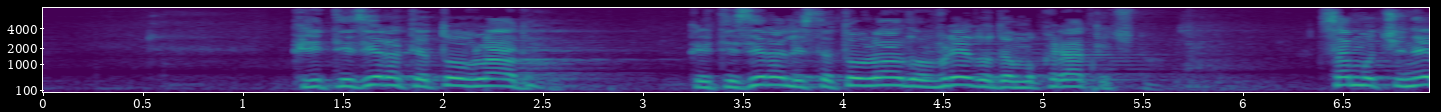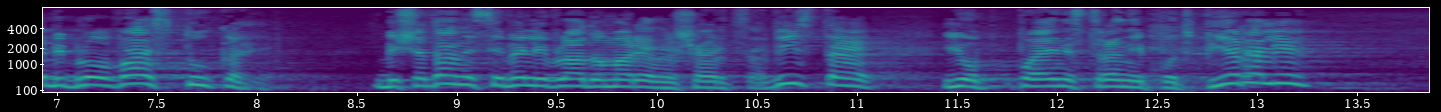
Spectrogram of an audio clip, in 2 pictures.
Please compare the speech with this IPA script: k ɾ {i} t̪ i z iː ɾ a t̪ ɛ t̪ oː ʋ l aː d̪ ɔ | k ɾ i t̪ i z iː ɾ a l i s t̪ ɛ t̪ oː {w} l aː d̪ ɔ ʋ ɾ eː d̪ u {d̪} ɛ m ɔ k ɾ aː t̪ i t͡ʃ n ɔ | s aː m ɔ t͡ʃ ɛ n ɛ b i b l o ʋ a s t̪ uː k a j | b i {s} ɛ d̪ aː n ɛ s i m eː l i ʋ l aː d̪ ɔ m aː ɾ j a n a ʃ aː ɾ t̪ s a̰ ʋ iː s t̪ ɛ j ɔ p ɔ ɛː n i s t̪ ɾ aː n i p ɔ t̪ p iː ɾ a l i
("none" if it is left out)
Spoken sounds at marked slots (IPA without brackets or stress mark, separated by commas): i, ʋ, d̪, ʃ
